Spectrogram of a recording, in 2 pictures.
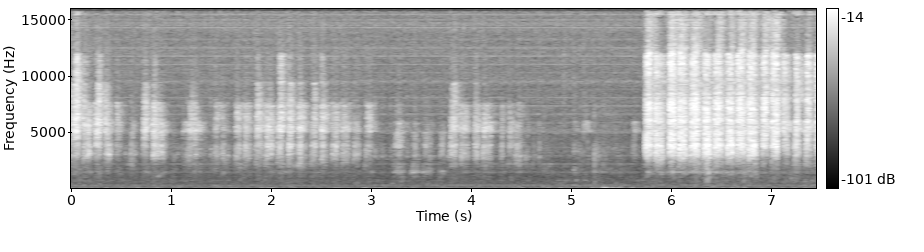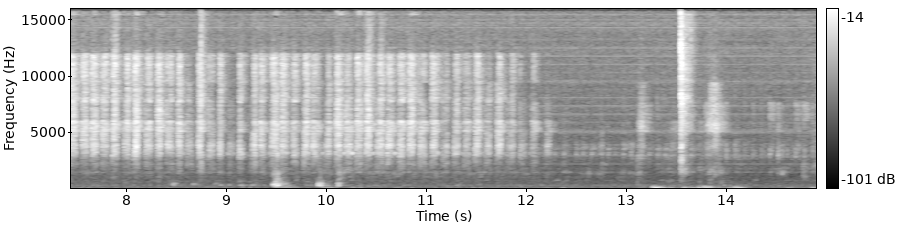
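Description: An orange felt-tip marker is scribbled back and forth across the page of an open paper coloring book lying flat on a table, with quick coloring strokes. It makes a fast, bright, scratchy rubbing that comes in rapid bursts, swells louder and denser about midway, then thins out, with a few soft low bumps near the end.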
